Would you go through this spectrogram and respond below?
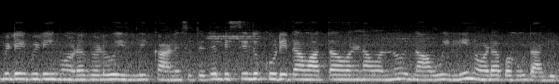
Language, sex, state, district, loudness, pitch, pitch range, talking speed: Kannada, female, Karnataka, Raichur, -15 LUFS, 220 Hz, 215-245 Hz, 120 wpm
